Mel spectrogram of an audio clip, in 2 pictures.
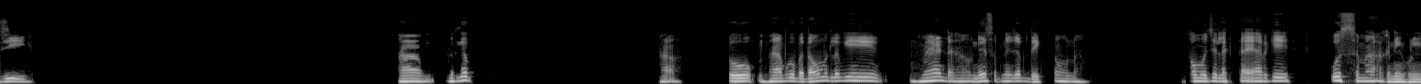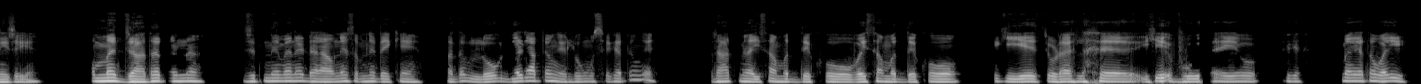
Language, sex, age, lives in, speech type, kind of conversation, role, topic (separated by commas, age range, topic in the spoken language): Hindi, male, 30-34, India, conversation, podcast, guest, जब आपके सपने टूट जाते हैं, तो आप फिर से नए सपने कैसे देख पाते हैं?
